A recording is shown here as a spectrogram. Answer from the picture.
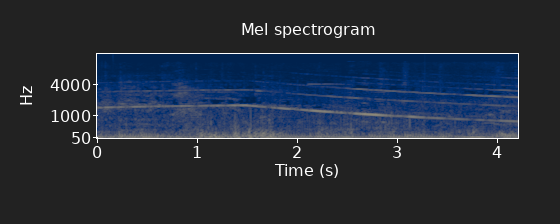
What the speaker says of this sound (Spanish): El sonido de las sirenas paralizó el tránsito en una carrera contra el tiempo.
